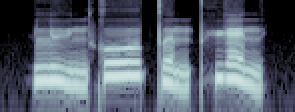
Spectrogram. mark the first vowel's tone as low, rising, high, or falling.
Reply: low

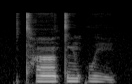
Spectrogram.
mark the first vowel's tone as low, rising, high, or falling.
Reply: high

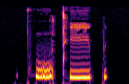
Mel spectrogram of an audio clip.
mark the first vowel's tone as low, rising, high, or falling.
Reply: high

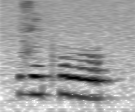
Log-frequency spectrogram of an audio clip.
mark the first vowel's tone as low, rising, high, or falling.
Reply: low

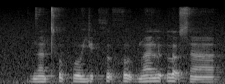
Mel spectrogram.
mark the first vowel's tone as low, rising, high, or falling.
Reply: low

